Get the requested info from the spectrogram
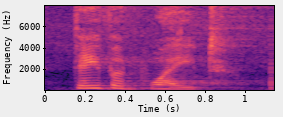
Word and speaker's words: Whyte: David White, that's spelled W-H-Y-T-E.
